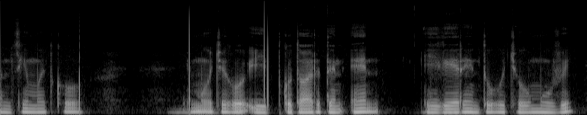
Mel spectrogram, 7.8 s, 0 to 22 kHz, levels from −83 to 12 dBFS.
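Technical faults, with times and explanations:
1.05–1.07 s, 2.52–2.54 s and 3.52–3.58 s, loud pop: sharp pulses, roughly 20 dB above the speech (the last a quicker double thump, somewhat softer), likely from an electrical transient such as a switch or static. Unlike clipping or dropouts, the speech continues unbroken underneath.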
